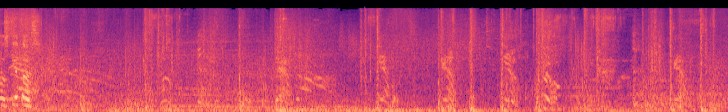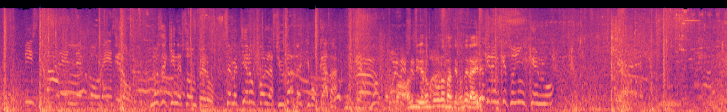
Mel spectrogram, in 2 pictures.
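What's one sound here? Punches and impacts thud in a game fight.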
